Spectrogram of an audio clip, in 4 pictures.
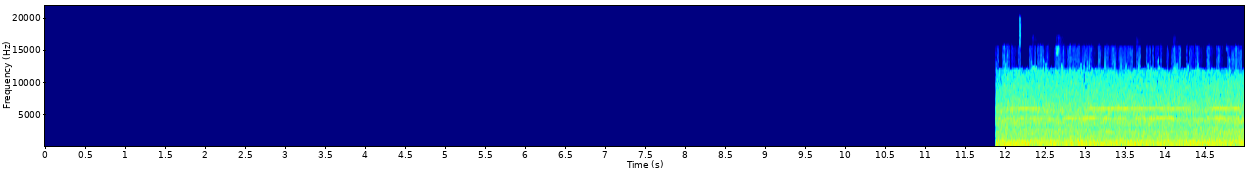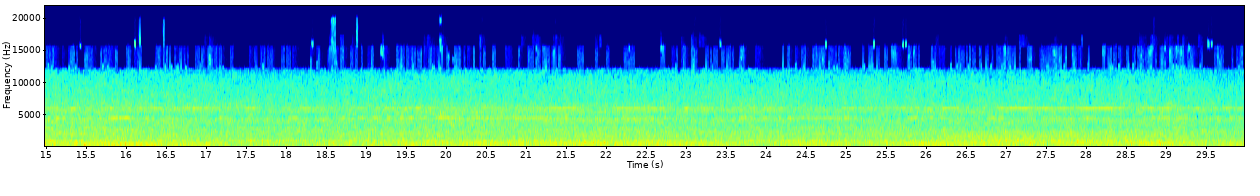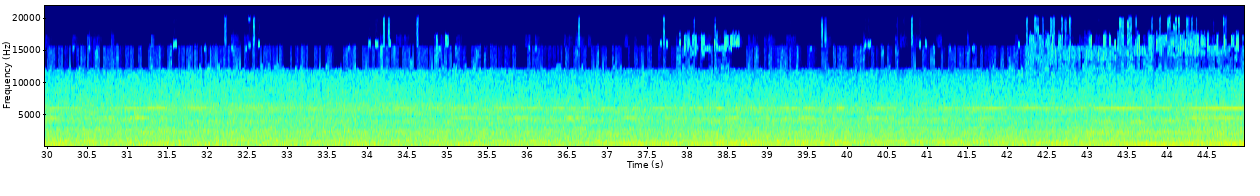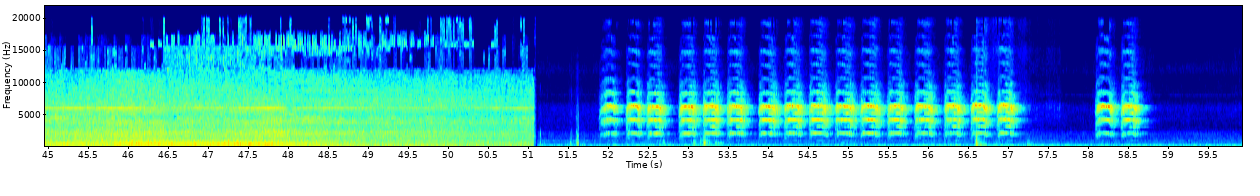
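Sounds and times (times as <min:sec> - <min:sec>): carpet cleaner motor drone: 0:11.9 - 0:57.4.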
